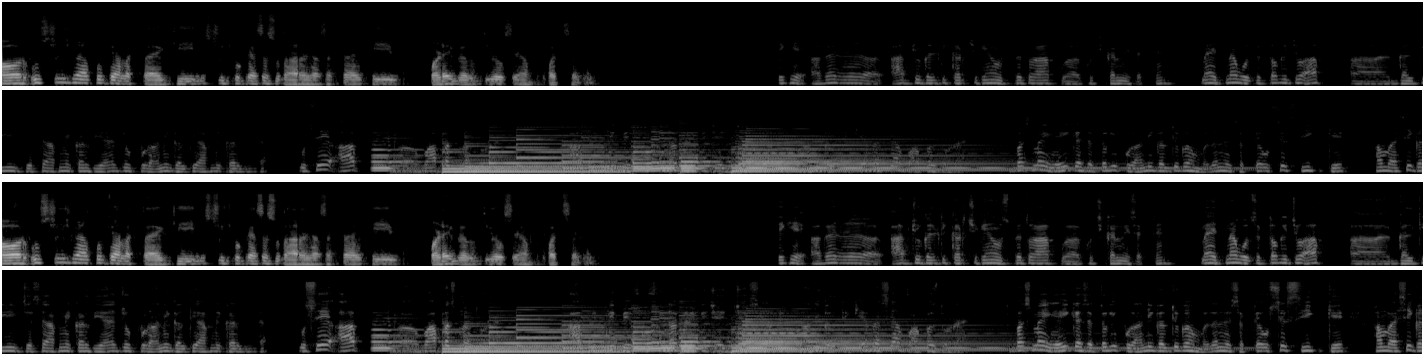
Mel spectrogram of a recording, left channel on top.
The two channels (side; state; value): both; normal; correlation 0.50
